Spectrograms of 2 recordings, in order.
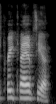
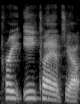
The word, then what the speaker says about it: pre-eclampsia: even without language, Yeah, she always says preeclampsia instead of pre-eclampsia. Oh my god, it drives me nuts. She always, like, eclampsia is the disease. Pre-eclampsia. You've got to pronounce that E, Laura.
